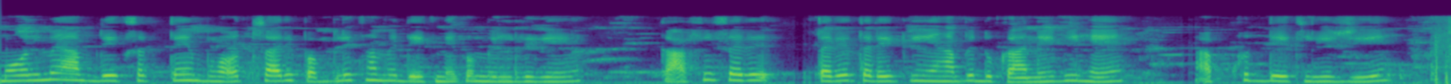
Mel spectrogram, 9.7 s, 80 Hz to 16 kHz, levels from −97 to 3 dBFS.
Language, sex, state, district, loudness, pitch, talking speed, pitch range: Hindi, female, Rajasthan, Jaipur, -21 LUFS, 215 Hz, 180 wpm, 200-235 Hz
